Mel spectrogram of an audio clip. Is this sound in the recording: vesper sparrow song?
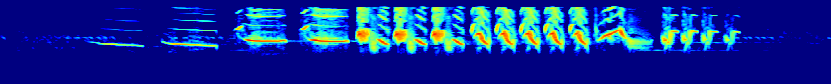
yes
